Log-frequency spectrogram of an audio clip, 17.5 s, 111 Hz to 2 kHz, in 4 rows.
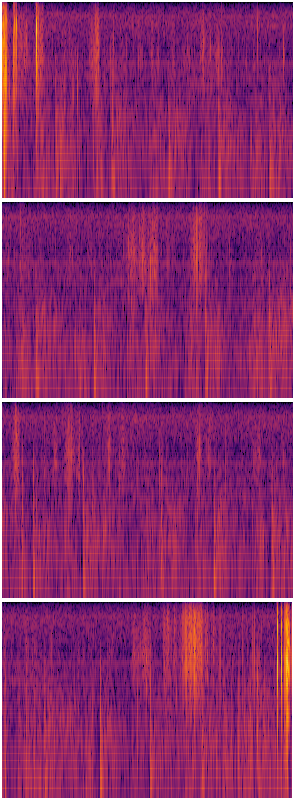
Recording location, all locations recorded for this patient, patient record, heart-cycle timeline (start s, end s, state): aortic valve (AV)
aortic valve (AV)+pulmonary valve (PV)+tricuspid valve (TV)+mitral valve (MV)
#Age: Adolescent
#Sex: Male
#Height: 162.0 cm
#Weight: 47.4 kg
#Pregnancy status: False
#Murmur: Present
#Murmur locations: aortic valve (AV)+mitral valve (MV)+pulmonary valve (PV)+tricuspid valve (TV)
#Most audible location: mitral valve (MV)
#Systolic murmur timing: Early-systolic
#Systolic murmur shape: Decrescendo
#Systolic murmur grading: II/VI
#Systolic murmur pitch: Medium
#Systolic murmur quality: Harsh
#Diastolic murmur timing: Early-diastolic
#Diastolic murmur shape: Decrescendo
#Diastolic murmur grading: II/IV
#Diastolic murmur pitch: Medium
#Diastolic murmur quality: Blowing
#Outcome: Abnormal
#Campaign: 2014 screening campaign
0.00	1.14	unannotated
1.14	1.38	diastole
1.38	1.52	S1
1.52	1.64	systole
1.64	1.76	S2
1.76	2.22	diastole
2.22	2.34	S1
2.34	2.50	systole
2.50	2.60	S2
2.60	3.00	diastole
3.00	3.12	S1
3.12	3.26	systole
3.26	3.46	S2
3.46	3.74	diastole
3.74	3.88	S1
3.88	4.02	systole
4.02	4.14	S2
4.14	4.60	diastole
4.60	4.74	S1
4.74	4.86	systole
4.86	4.98	S2
4.98	5.48	diastole
5.48	5.60	S1
5.60	5.74	systole
5.74	5.86	S2
5.86	6.13	diastole
6.13	17.46	unannotated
